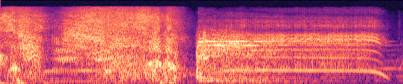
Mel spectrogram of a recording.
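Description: Faint audio from the anime episode: twice, a held tone that then drops in pitch, under a light hiss.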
